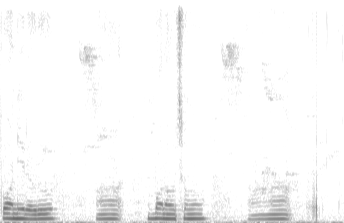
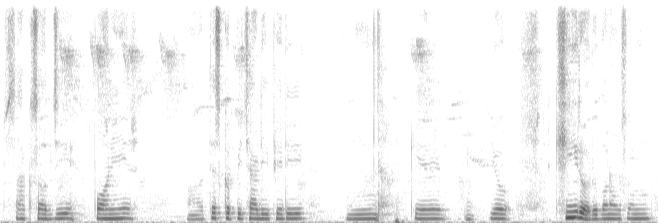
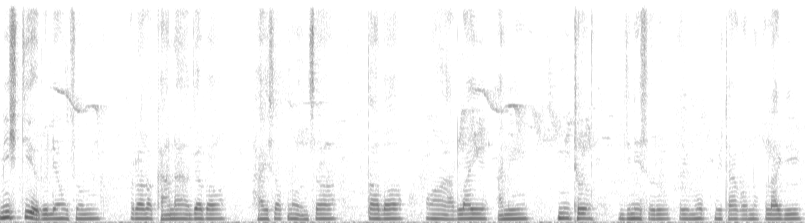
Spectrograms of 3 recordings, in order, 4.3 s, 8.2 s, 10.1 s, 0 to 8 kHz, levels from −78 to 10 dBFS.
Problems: none marked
